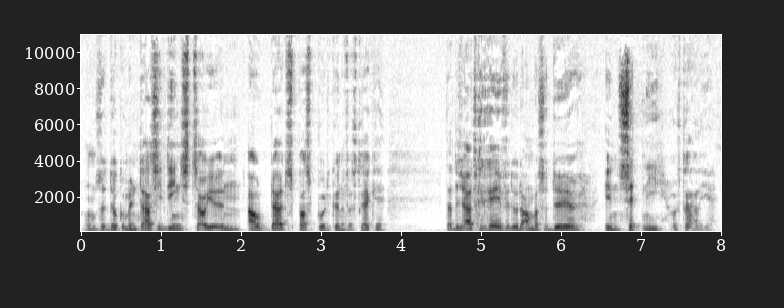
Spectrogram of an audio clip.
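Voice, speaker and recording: An actor playing a commanding, matter-of-fact intelligence chief in a radio drama, speaking in a deliberate, explanatory way. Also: male voice, fairly low pitch, close to an everyday voice. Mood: businesslike. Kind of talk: Dutch radio drama acting.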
